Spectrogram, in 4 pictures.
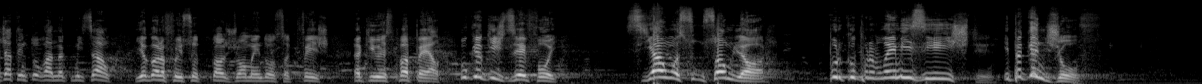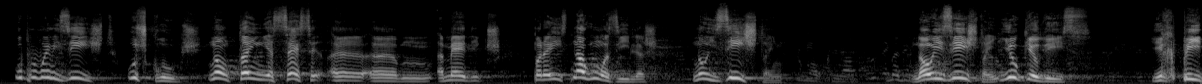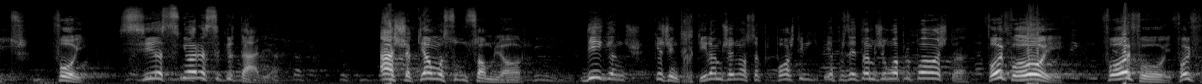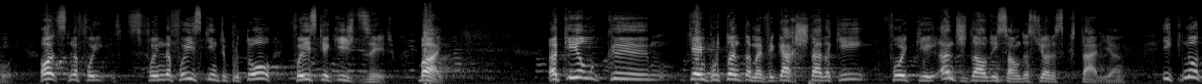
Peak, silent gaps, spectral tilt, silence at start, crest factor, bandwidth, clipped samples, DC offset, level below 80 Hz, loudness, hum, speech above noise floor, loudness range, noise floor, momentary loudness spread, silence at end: -8 dBFS; none; -3 dB/octave; 0 s; 20 dB; 18.5 kHz; under 0.1%; under 0.1%; -60 dBFS; -26 LUFS; none; 41 dB; 8 LU; -66 dBFS; 17 LU; 0 s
